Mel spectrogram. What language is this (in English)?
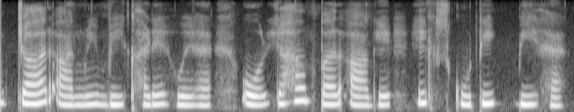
Hindi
